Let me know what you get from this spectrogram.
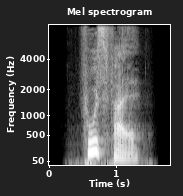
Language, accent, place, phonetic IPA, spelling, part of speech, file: German, Germany, Berlin, [ˈfuːsˌfal], Fußfall, noun, De-Fußfall.ogg
- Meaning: prostration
